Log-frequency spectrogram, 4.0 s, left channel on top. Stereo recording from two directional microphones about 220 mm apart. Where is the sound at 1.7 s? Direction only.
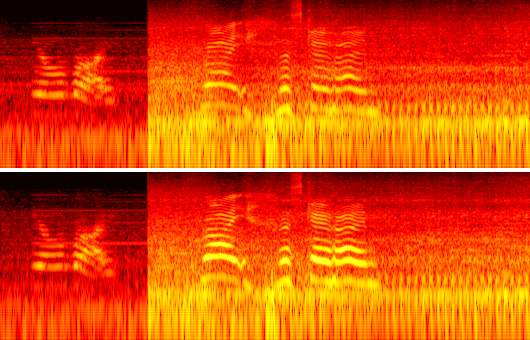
5° left (ahead or behind).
